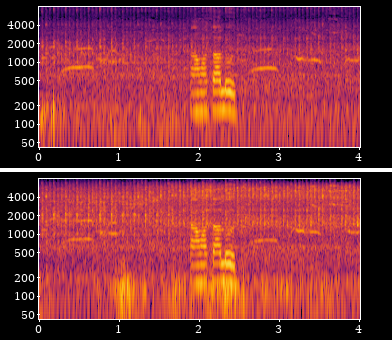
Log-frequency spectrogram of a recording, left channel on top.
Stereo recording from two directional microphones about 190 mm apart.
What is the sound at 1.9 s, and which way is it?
Speech, 5° left (ahead or behind).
